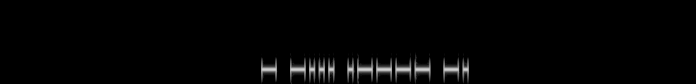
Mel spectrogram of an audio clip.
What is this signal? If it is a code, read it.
Morse code, heard as a keyed tone, about 25 wpm, 700 Hz. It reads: TB1N
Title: DXCC-100 Call Signs - 4 Characters - Repeated 3x - 25wpm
